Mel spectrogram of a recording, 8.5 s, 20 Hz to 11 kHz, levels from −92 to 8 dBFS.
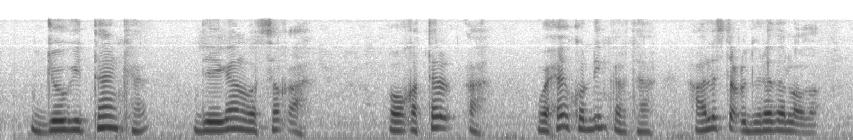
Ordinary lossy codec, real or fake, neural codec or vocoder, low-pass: none; real; none; 7.2 kHz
